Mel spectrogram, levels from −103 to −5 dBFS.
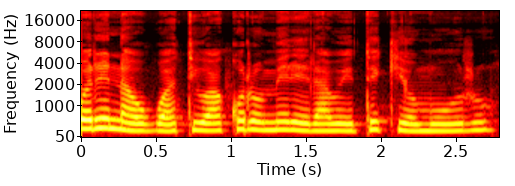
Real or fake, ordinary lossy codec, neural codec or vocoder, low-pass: real; none; none; none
